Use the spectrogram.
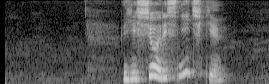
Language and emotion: Russian, positive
